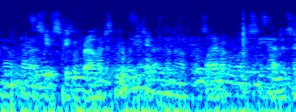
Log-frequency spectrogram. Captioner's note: people chattering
